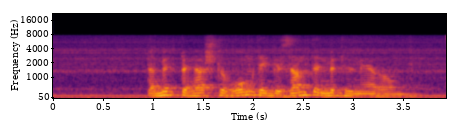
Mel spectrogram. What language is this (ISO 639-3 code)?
deu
